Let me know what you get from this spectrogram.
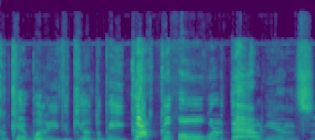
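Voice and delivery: high, loud cartoon Italian family wail; hammed-up Italian-accented outrage; mock Italian accent. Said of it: "And they're like".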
